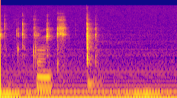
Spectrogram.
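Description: Computer keyboard being typed on, several quick key clicks in the first second or so, over a steady low hum.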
